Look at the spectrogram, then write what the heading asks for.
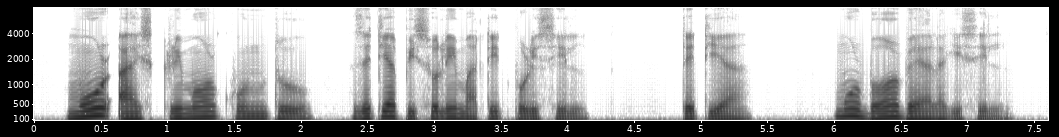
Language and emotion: Assamese, sad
